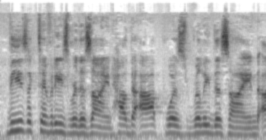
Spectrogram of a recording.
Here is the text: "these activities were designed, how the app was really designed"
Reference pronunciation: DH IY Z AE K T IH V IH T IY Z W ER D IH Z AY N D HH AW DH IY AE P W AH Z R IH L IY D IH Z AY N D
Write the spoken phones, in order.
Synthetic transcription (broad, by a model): DH IY Z AE K T IH V IH T IY Z W ER D IH Z AY N D HH AW DH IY AE P W AH Z R IH L IY D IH Z AY N D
